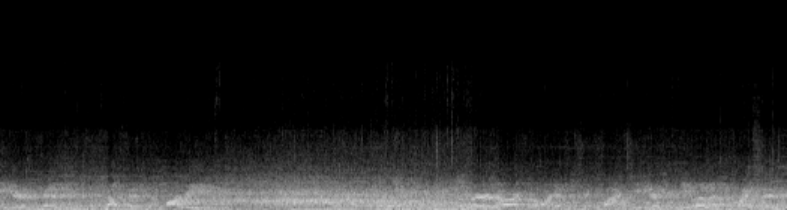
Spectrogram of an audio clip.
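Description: A voice singing slow, long-held notes.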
